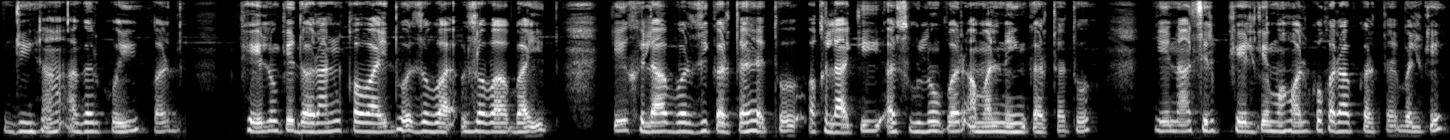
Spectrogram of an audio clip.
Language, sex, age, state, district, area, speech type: Urdu, female, 60+, Delhi, North East Delhi, urban, spontaneous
